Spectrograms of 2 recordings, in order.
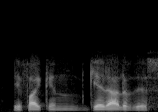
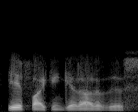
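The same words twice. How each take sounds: The two takes are said the same way.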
